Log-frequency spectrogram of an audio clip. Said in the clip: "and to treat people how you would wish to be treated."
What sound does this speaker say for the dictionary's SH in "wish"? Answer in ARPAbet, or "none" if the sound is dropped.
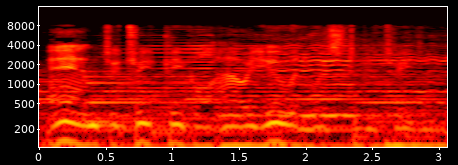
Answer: S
